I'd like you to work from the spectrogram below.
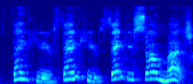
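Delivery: out of breath. Frank the frog waves to the mother bird after their flight, breathless.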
